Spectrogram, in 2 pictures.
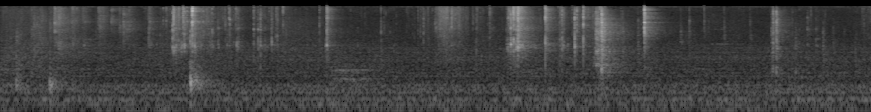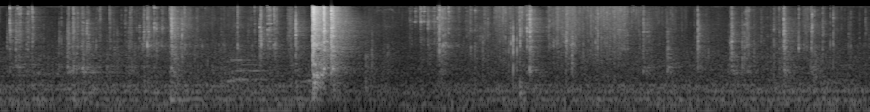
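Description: Metal clicks and clinks of a key working the lock and small hinged door of a brass post office box, with paper mail rustling. One sharp clank about two-thirds of the way through is the loudest sound.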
